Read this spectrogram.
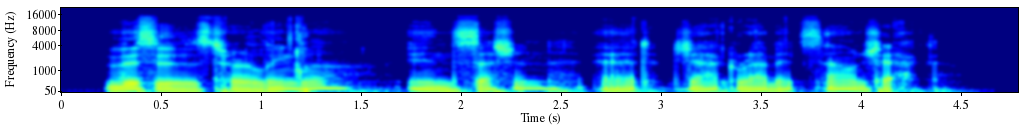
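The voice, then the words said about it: Announcer-style radio voice. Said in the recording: “Getting his radio voice ready.”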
